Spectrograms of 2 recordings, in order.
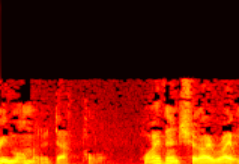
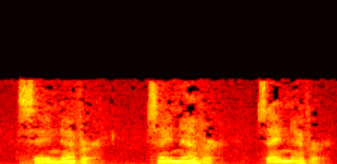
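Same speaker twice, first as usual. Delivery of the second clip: gasping out the words, breathless, higher pitch; 5 semitones higher than usual. A girl on her grandmother's knees, kissing her, gasping between kisses. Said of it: "she gasped between the kisses".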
